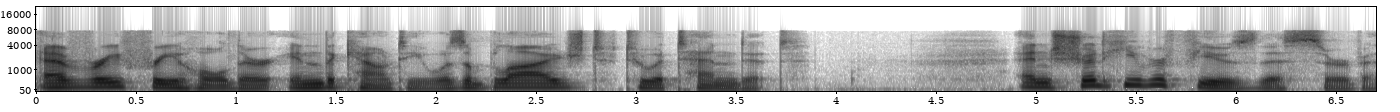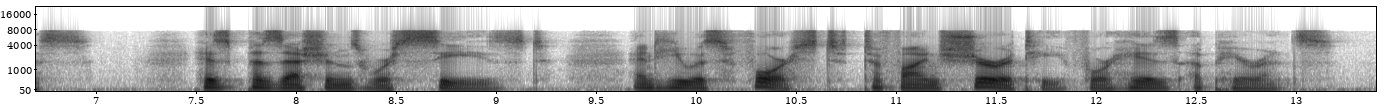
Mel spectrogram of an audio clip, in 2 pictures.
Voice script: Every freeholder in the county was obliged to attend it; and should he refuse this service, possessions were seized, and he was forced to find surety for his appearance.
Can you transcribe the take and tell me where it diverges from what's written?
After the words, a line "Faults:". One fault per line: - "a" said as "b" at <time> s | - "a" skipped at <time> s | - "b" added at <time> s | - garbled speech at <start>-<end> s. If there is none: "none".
Every freeholder in the county was obliged to attend it; and should he refuse this service, his possessions were seized, and he was forced to find surety for his appearance.
Faults:
- "his" added at 7.5 s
